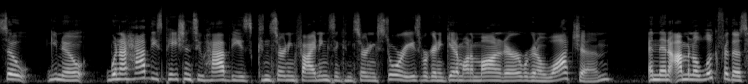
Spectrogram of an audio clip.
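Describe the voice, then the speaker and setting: A woman's bright, sharp voice at medium pitch with ordinary pitch variation, at a very fast pace on a very clean recording with a silent background. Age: 30s. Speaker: emergency medicine resident. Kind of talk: casual chat. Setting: studio.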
